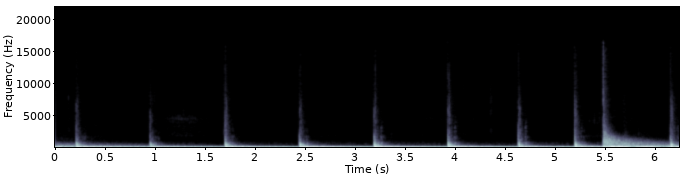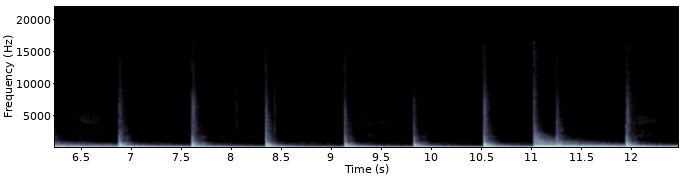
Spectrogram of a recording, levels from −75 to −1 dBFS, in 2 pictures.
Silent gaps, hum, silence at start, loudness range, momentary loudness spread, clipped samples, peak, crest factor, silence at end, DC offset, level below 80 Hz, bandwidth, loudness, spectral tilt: none; none; 0 s; 6 LU; 12 LU; under 0.1%; 0 dBFS; 14 dB; 0 s; under 0.1%; -14 dBFS; 2.7 kHz; -18 LUFS; -9.5 dB/octave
